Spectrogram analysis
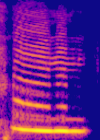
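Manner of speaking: high, loud fake wail; mock crying. Girl sitting down in the maze, mock crying wail. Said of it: "She's, like, crying".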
